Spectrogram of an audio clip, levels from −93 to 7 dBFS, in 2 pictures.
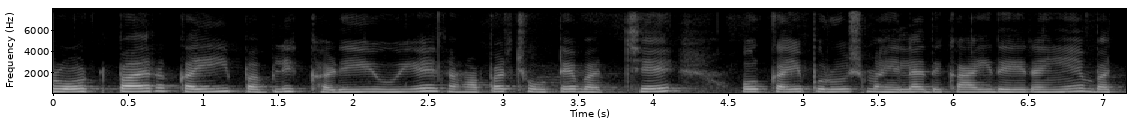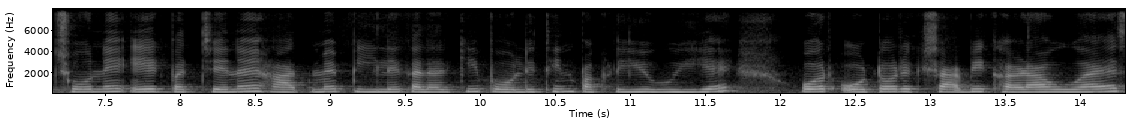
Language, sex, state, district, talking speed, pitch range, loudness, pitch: Hindi, female, Uttar Pradesh, Jyotiba Phule Nagar, 170 wpm, 225-250 Hz, -34 LUFS, 240 Hz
